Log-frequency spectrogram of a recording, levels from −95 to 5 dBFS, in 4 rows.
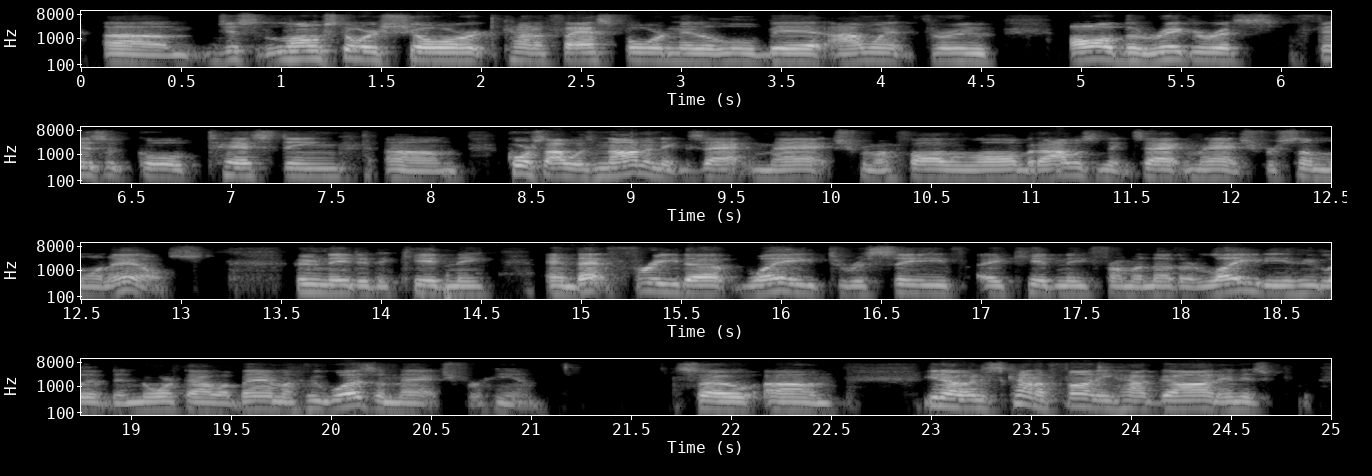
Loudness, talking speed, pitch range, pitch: -28 LUFS, 200 wpm, 130-145 Hz, 135 Hz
